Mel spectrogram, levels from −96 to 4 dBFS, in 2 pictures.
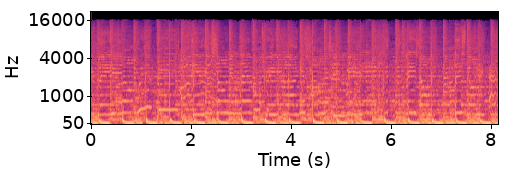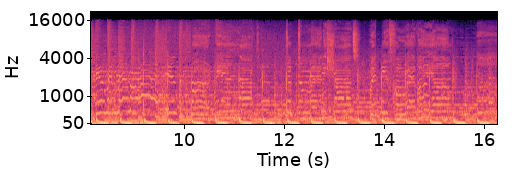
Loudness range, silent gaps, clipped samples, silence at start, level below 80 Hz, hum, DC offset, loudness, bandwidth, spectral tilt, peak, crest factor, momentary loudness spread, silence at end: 2 LU; none; under 0.1%; 0 s; -14 dBFS; none; under 0.1%; -14 LUFS; 16.5 kHz; -4.5 dB/octave; -2 dBFS; 10 dB; 3 LU; 0 s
